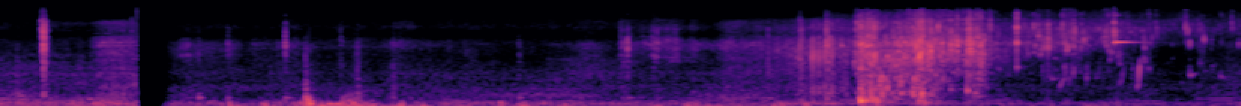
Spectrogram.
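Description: Water sloshing and trickling as a small plastic cup is dipped into the water beside a kayak and scooped up, with a louder splash about six seconds in.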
